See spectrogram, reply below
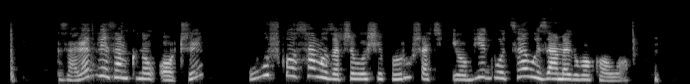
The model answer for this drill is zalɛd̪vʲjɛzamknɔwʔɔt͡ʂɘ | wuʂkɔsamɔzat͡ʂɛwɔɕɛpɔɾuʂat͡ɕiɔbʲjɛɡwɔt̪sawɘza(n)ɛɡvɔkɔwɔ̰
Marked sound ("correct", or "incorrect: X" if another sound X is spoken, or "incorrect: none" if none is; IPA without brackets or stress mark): incorrect: m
